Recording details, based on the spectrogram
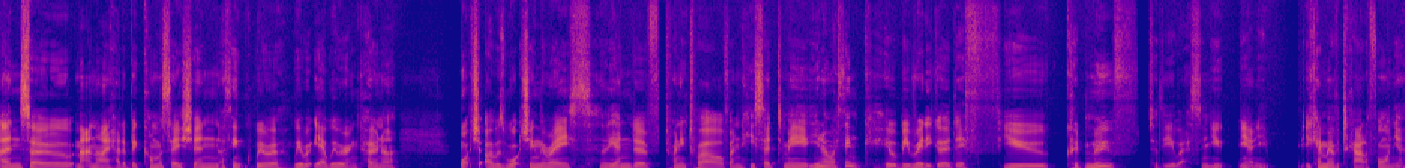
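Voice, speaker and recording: A woman speaks at a fairly quick pace with an English accent and fairly even intonation. The recording is very clean, with a silent background. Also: fairly low pitch for a woman. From England. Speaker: former pro triathlete and content strategist. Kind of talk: casual interview.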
